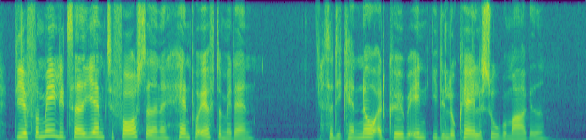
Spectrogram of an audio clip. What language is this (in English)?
Danish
